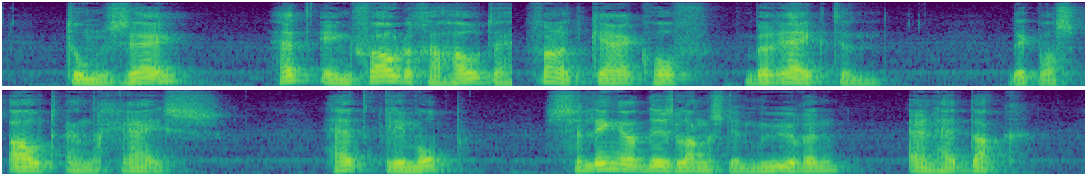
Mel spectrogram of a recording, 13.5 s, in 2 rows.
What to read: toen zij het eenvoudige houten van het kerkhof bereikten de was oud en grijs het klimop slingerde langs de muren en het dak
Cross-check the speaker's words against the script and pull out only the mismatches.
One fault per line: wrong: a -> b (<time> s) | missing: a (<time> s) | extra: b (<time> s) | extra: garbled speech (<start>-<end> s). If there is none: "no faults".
no faults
